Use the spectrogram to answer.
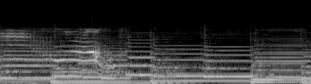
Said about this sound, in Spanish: Un sonido largo una mezcla de maullidos y ronroneos. Es una petición más exigente.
